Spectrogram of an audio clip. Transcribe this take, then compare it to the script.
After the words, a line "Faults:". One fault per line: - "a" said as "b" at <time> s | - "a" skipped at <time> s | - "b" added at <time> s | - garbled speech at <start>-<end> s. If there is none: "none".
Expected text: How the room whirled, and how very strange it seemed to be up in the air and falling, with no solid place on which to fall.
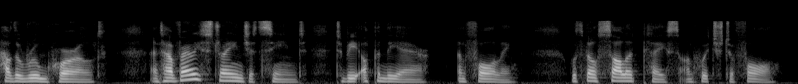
How the room whirled, and how very strange it seemed to be up in the air and falling, with no solid place on which to fall.
Faults:
none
